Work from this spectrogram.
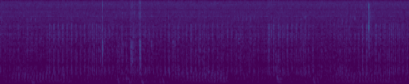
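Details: Three-week-old British Shorthair kittens purring: a quiet, steady, rapid rumbling pulse runs throughout, with a few faint clicks and rustles.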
